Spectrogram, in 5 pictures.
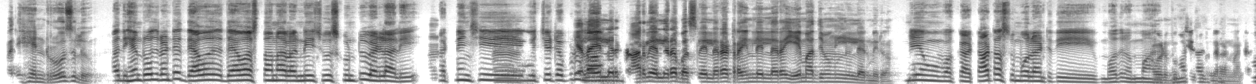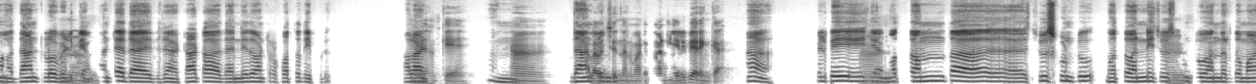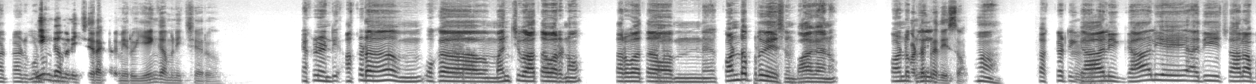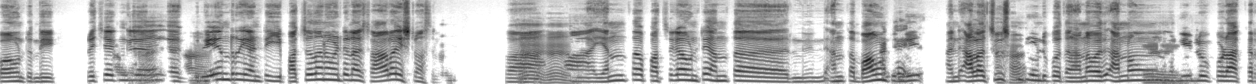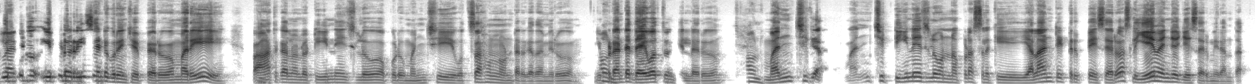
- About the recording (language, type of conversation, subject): Telugu, podcast, నిజమైన స్నేహం అంటే మీకు ఏమనిపిస్తుంది?
- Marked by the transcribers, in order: in English: "ట్రైన్‌లో"; distorted speech; in English: "బుక్"; in English: "గ్రీనరీ"; other background noise; in English: "రీసెంట్"; in English: "టీనేజ్‌లో"; in English: "టీనేజ్‌లో"; in English: "ట్రిప్"; in English: "ఎంజాయ్"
